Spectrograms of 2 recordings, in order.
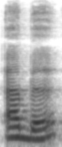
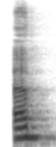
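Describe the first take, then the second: First: The final b is released with a bounce. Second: The final b stops short at the lips. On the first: "if I bounce the letter ab" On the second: "do not bounce it just for the sake of finding its makhraj and read it like ab"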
